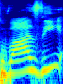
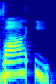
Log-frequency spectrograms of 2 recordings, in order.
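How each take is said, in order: First: A z sound links the two words. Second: No z sound links the two words. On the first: The speaker calls it right. "It is vazi" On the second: The speaker calls it wrong. "not va e"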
